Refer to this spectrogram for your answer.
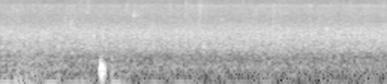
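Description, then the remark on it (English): Heavy rain pours down in the middle of the night in a dense, unbroken hiss that stays steady throughout, with one brief low thump near the start, no lightning and no voices. “No lightning yet. Just a heavy rain.”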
